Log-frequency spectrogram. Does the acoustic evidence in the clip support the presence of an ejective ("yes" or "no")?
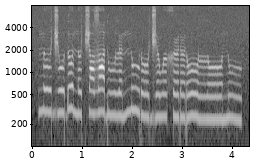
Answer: no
